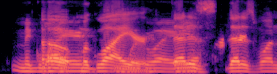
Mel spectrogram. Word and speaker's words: McGuire: And so that these things, and even things, again, to reference what, I'm looking at, how do you pronounce Mark Yeah. McWicky? McGuire.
